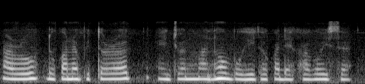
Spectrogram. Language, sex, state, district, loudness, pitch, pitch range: Assamese, female, Assam, Kamrup Metropolitan, -13 LUFS, 245 Hz, 235-255 Hz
